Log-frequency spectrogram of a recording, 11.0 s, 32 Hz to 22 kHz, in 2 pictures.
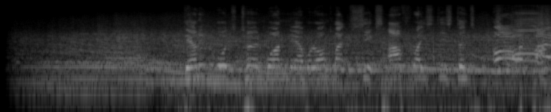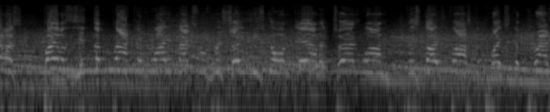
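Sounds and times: racing motorcycles at speed: 0.1 - 11.0.

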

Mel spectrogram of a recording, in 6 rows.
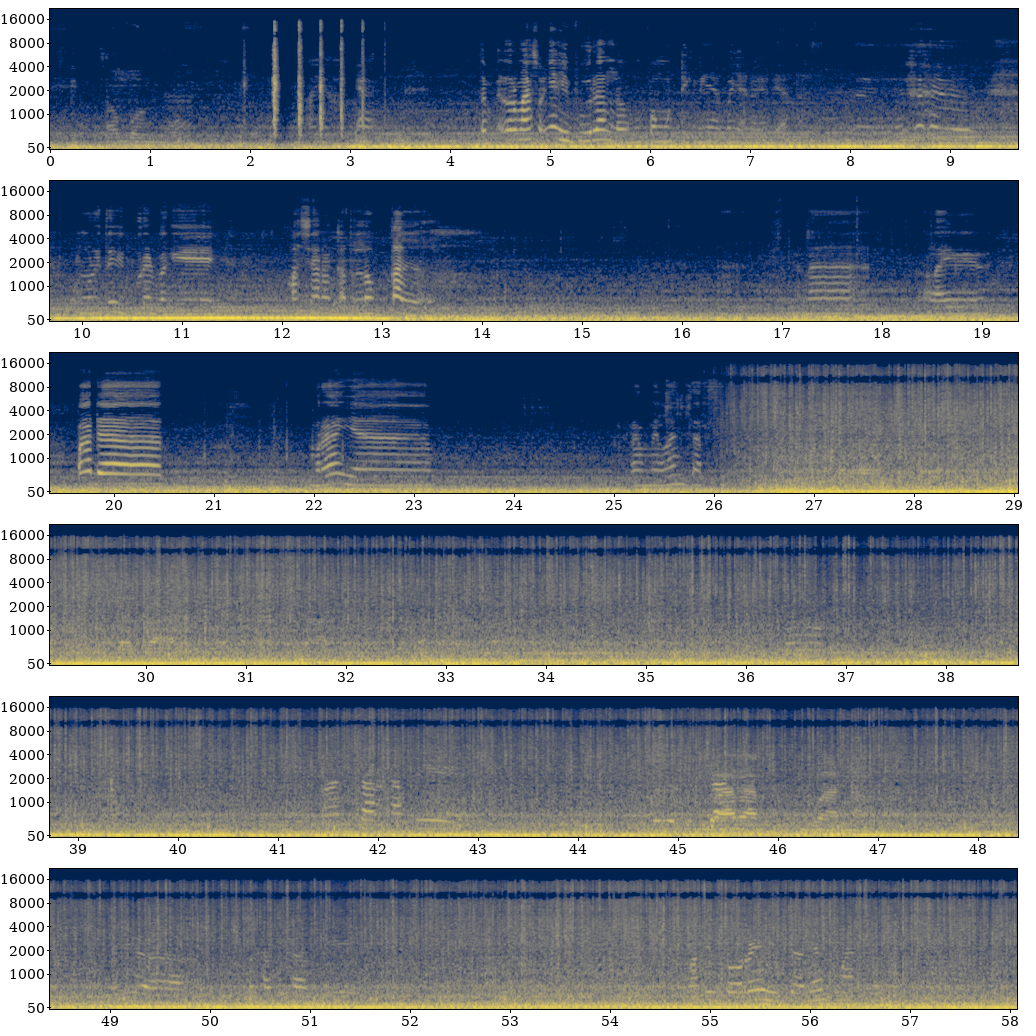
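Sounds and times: rain hissing on windscreen and road: 0.0 - 14.1, 25.6 - 58.0
tyre and engine rumble: 0.9 - 58.0.

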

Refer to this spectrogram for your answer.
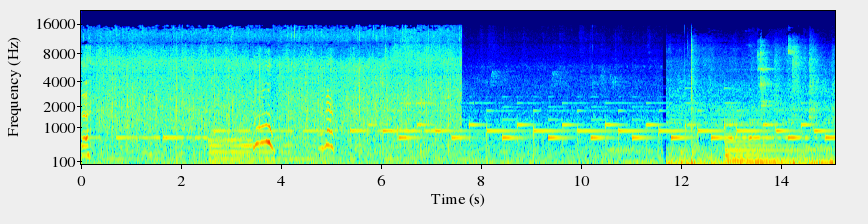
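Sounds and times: heavy rain pouring: 0.0 - 7.7.

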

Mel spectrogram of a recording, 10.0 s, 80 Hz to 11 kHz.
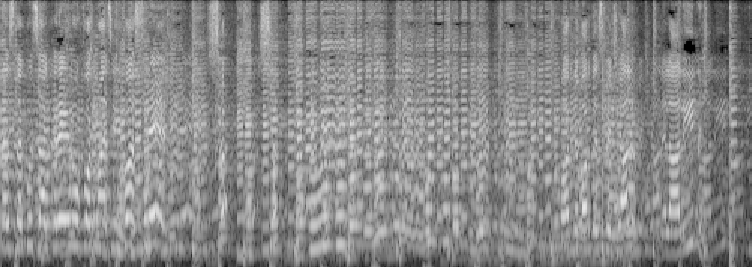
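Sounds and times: live band playing party music: 0.0 - 10.0.

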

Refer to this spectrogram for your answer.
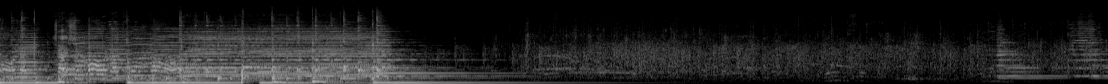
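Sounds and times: audience applauding: 3.4 - 11.0.

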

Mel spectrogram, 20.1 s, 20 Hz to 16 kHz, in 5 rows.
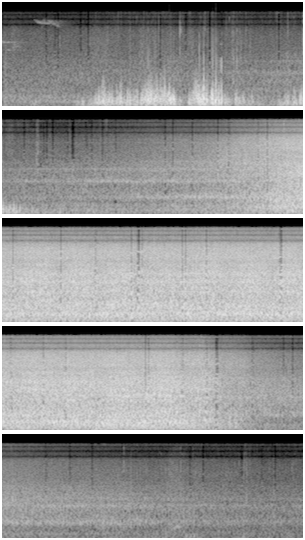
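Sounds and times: train passing at speed: 0.0 - 20.0.

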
